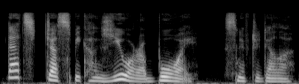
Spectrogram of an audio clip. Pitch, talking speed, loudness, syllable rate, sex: 170 Hz, 180 wpm, -19 LUFS, 5.8 syllables/s, female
